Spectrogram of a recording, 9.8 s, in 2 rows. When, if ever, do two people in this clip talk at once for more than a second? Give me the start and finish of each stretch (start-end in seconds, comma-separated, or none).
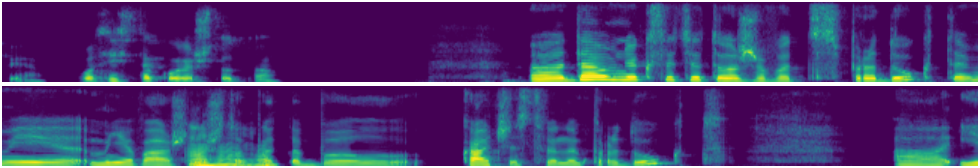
none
